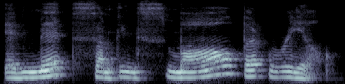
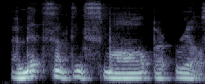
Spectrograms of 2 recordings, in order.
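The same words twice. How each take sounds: First: Slow, weighted. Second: Said in the usual way. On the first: Shown as a demonstration. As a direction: stretch out small but real.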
